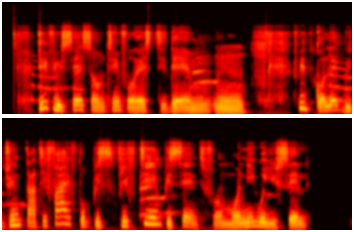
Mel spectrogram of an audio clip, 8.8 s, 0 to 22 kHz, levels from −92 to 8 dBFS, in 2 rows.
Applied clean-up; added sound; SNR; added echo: neural mask model RNNoise.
